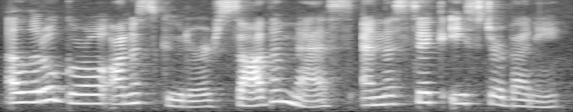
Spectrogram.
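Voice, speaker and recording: A woman reading a children's picture book aloud in a gentle storybook manner. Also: a little high, lively intonation, normal speed.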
